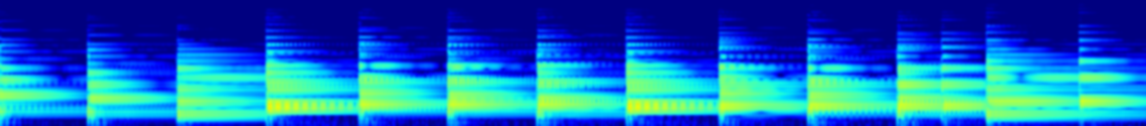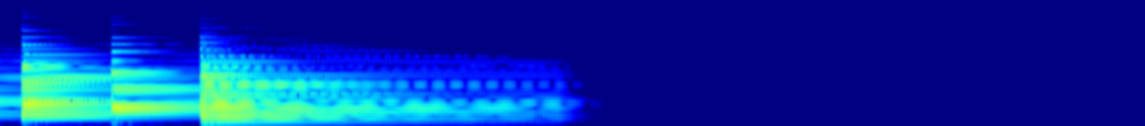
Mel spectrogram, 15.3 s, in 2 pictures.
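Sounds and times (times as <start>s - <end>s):
slow Christmas song: 0.0s - 11.5s.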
